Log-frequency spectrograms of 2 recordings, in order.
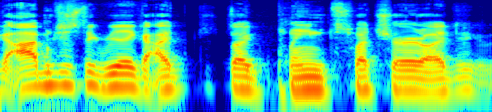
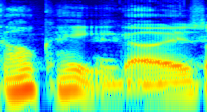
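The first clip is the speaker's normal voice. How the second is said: low, slow, soft radio voice; late night radio host; 12 semitones lower, 8 dB quieter, slower than usual. Retold or imitated. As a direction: ease in like a 3am DJ. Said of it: "a late night radio host".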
